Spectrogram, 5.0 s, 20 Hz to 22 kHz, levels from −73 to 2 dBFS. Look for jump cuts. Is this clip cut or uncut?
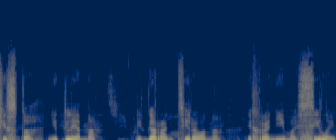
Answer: uncut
